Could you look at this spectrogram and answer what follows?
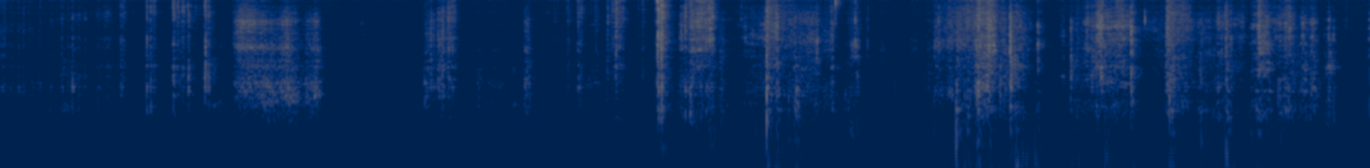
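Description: Scissors snipping through card for a monochrome box, a close, dry run of repeated cuts and rustles in uneven bursts, quiet, with no voices.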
